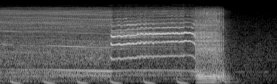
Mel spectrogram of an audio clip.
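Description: A Procraft Industrial PA18DFR cordless drill-driver drives a screw at second speed with torque setting 10. The motor whines loud and close, rises in pitch partway through, then stops sharply with a brief clatter, and no one speaks.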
